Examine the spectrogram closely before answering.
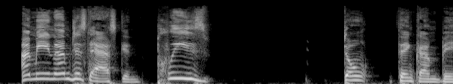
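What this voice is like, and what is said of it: Usual voice. Nothing is said of it.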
